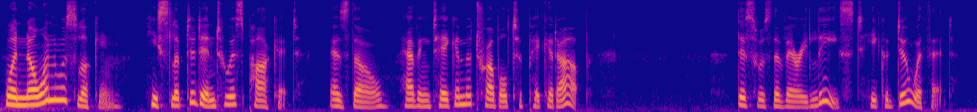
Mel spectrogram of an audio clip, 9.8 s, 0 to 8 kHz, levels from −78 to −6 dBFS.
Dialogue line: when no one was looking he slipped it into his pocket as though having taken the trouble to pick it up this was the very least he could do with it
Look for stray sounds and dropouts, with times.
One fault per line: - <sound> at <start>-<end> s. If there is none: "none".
none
